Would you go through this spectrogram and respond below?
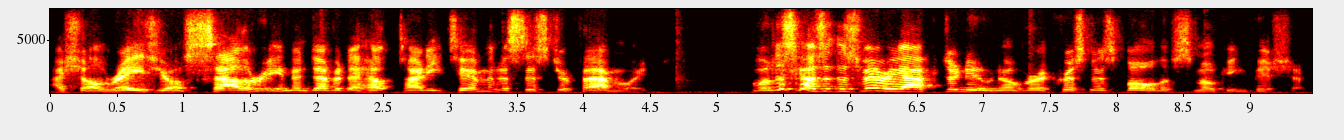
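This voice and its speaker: An actor playing an old miser boss in a theatrical audio drama, blustering and exclamatory, swinging between mock sternness and giddy joviality. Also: male voice, a little high, normal speed, lo-fi sound. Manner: blustering, exclamatory, repeats words excitedly.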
